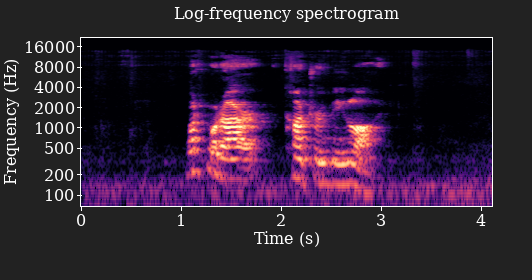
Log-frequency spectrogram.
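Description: A middle-aged man speaks with emphasis through a microphone.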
